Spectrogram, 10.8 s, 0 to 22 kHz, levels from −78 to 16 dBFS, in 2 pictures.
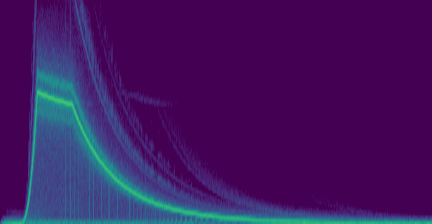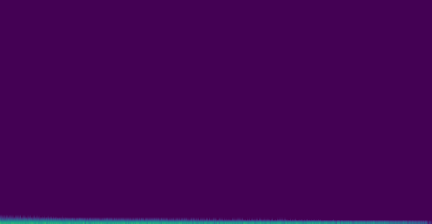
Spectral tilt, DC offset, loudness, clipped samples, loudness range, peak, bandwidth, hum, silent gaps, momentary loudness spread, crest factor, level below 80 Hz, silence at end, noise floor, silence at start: -3 dB/octave; under 0.1%; -19 LUFS; under 0.1%; 14 LU; -6 dBFS; over 20 kHz; none; none; 18 LU; 16 dB; -32 dBFS; 0.25 s; -45 dBFS; 0 s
